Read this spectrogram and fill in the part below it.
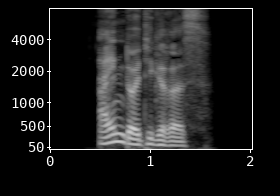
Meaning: strong/mixed nominative/accusative neuter singular comparative degree of eindeutig
- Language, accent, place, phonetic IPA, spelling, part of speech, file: German, Germany, Berlin, [ˈaɪ̯nˌdɔɪ̯tɪɡəʁəs], eindeutigeres, adjective, De-eindeutigeres.ogg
